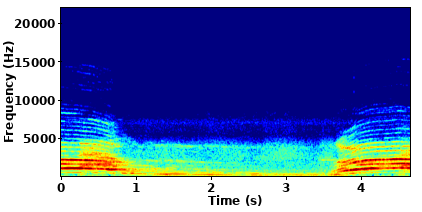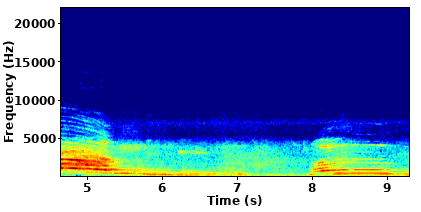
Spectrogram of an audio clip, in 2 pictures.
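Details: Domestic cat caterwauling in long, yowling meows that swell and fade, three drawn-out calls with bending pitch, loud and harmonic-rich in a quiet room.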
